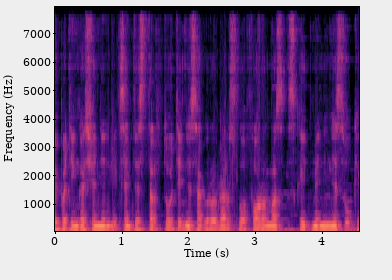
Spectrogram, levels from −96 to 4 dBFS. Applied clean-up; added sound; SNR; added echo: neural separator model SepFormer DNS4.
